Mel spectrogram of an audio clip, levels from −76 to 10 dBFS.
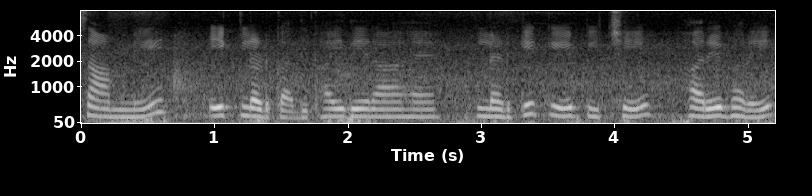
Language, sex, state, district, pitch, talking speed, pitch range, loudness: Hindi, male, Punjab, Pathankot, 210 Hz, 140 wpm, 195-225 Hz, -15 LUFS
